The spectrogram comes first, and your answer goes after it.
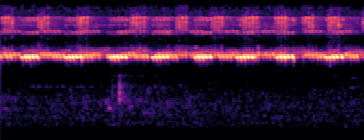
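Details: Crickets chirping at night: a steady high-pitched pulsing trill in short bursts, roughly two per second, with a faint soft background hiss.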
